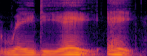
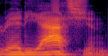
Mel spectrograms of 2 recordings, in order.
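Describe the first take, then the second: First: Slow "radiate" cut to ray-dee-AY, AY; correct AY in radiation. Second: "radiation" as rad-ee-ASS-yun, with a Spanish-style a; wrong pronunciation of radiation. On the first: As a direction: sound out "radiate" with a long AY ending. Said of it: "but radiate". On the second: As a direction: say "radiation" with flat AH and s, no sh. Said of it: "Not radiation". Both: Shown as a demonstration.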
